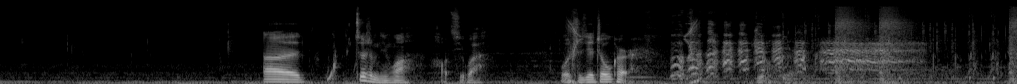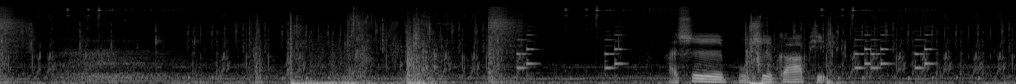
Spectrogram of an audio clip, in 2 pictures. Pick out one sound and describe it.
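Video game sound effects pop, splat and chime in quick bursts.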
